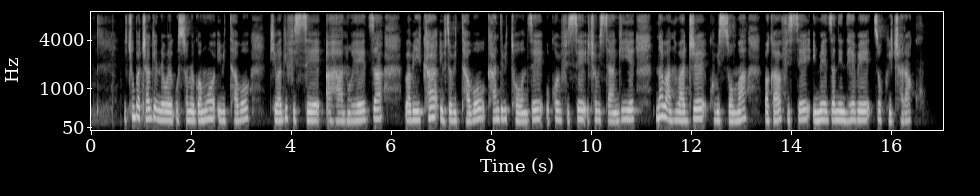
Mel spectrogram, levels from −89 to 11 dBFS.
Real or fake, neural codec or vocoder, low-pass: fake; vocoder, 44.1 kHz, 80 mel bands, Vocos; 7.2 kHz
